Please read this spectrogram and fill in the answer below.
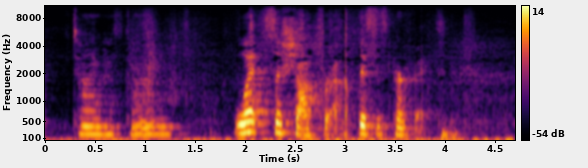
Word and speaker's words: chakra: has come what's a chakra this is perfect so it's properly pronounced with a hard CH as in church chakra but that's a sh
